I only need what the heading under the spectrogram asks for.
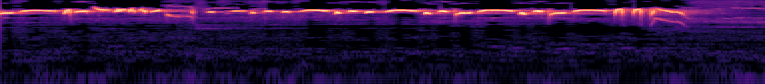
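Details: Goldcrest (Regulus regulus) delivers a long, rapid, high and thin rhythmic run of see-sawing notes, ending in a short flourish before quiet.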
